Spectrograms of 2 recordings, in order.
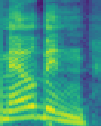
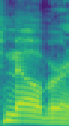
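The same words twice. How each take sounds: First: It is said in an Australian accent. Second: It is said in an American accent. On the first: Someone else is correcting the speaker. "If an Australian person ever looks me dead in the eye and says" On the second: The speaker insists on their own pronunciation. "There's a fucking R in there"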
